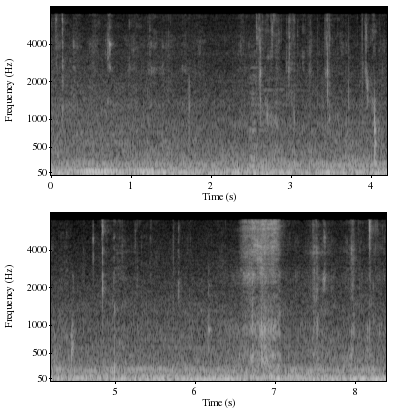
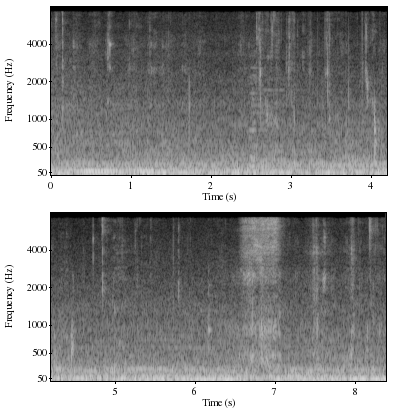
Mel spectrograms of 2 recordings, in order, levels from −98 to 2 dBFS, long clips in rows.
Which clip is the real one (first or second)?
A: second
